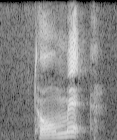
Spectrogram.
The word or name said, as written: too-me'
